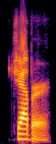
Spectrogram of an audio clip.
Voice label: "jabber", American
